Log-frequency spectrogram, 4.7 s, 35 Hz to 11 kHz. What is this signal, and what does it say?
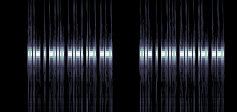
Morse code, heard as a keyed tone, about 41 wpm, 700 Hz. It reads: VE6CRG VE6CRG
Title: DXCC-100 Call Signs - 6 Characters - Repeated 3x - 45wpm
